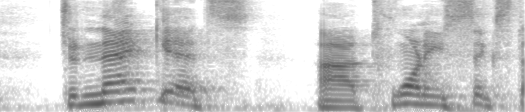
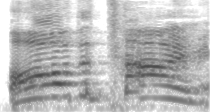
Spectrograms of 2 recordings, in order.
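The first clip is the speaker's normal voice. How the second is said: exasperated; 9 semitones higher, 4 dB louder, slower than usual. Retold or imitated. Scolding aunt, retold.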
